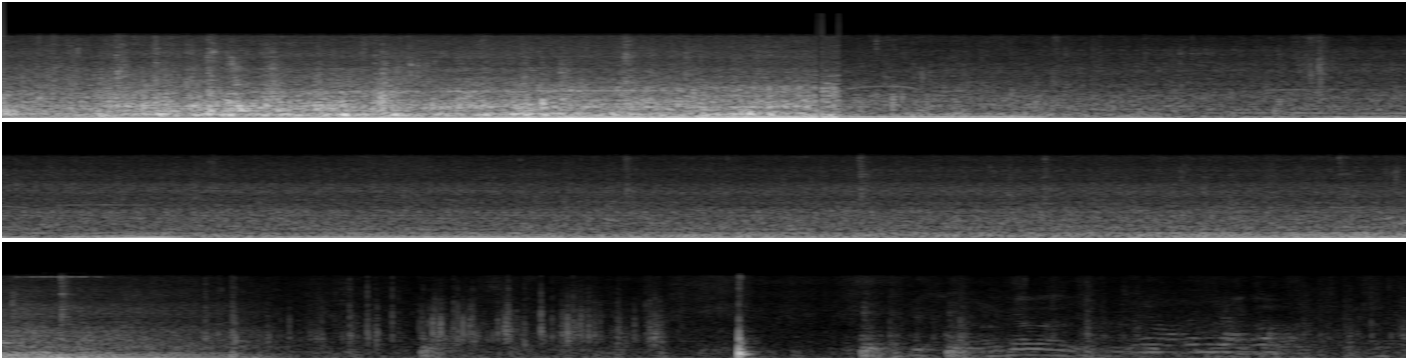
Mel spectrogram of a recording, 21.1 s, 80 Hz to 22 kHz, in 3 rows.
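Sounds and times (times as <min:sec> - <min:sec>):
vehicle engine rumbling: 0:00.0 - 0:18.3.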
